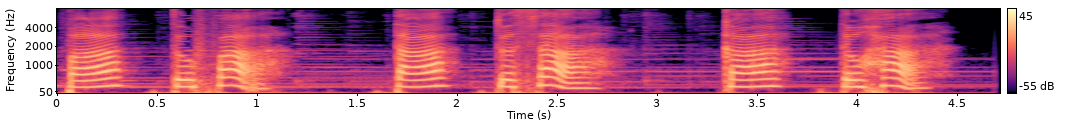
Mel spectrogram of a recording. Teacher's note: Voiceless stops became fricatives, from pa to fa, ta to tha, ka to ha. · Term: Grimm's law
